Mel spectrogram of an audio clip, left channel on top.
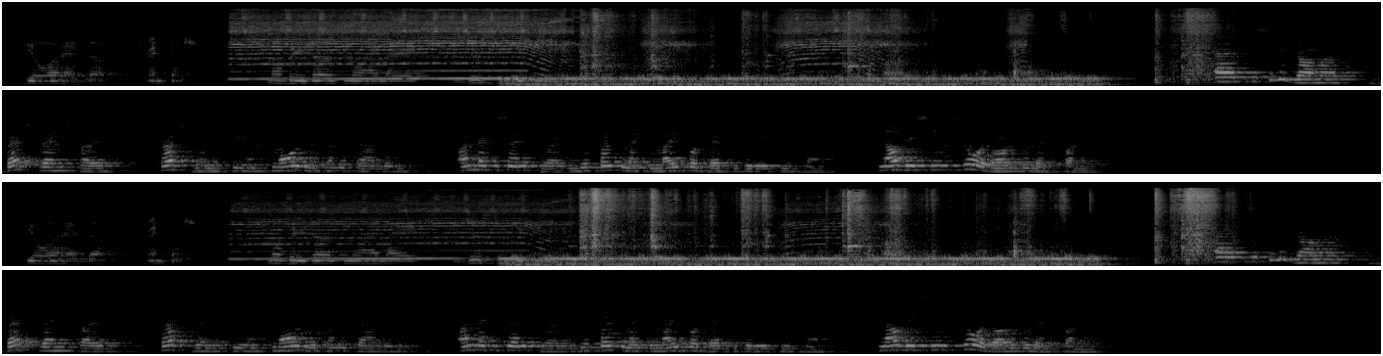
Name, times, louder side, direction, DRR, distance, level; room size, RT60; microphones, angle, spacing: voice 1, 0.2-1.1 1.4-2.0 2.3-5.9 10.1-10.4 11.8-12.1, left 1 dB, 20° left, 2.0 m, -53 dB
sound 1, 2.3-5.9 6.4-7.1 7.7-9.3 10.0-10.3, left 8 dB, 80° left, 1.7 m, -43 dB
sound 2, 5.0-11.0, right 2 dB, 70° right, 2.7 m, -42 dB
sound 3, 5.7-7.9 8.2-9.4 9.7-10.9 11.5-12.5, right 11 dB, 40° right, 1.0 m, -34 dB
voice 2, 12.1-14.9 15.4-17.9 18.3-22.1 22.6-24.8, left 2 dB, 55° left, 3.5 m, -43 dB
19.5 x 16.5 x 9.9 m
head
